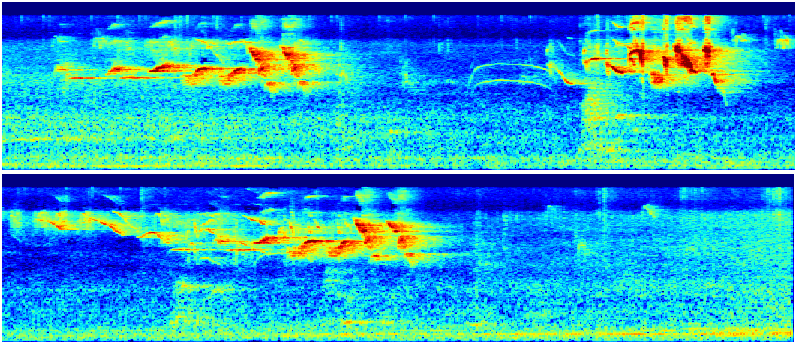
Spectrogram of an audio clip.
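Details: Double-collared seedeater singing loose in a street, a teacher bird for learning: bursts of high, fast, buzzy-twittering phrases with whistled notes, separated by short pauses, over a faint low background hum.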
